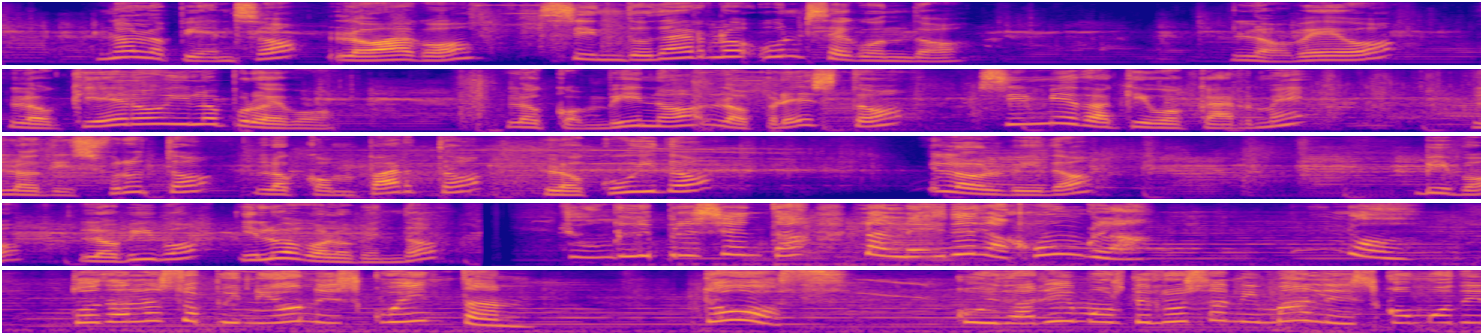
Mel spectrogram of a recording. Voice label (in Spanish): Mix Publicidad, mujeres 35 a 50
